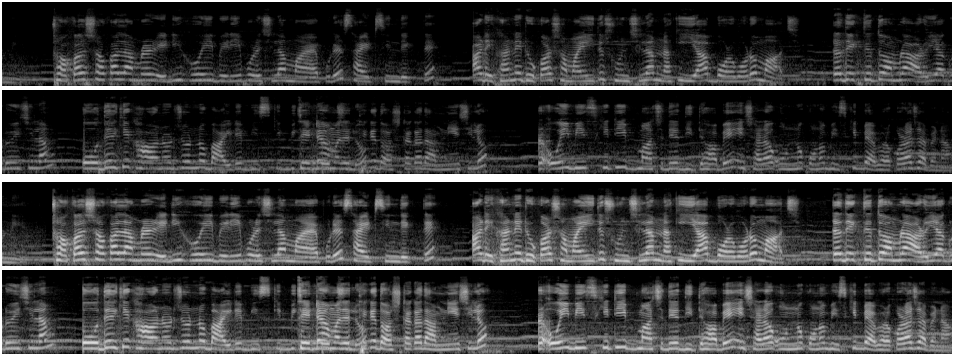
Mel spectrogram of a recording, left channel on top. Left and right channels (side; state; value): left; quieter; 13.4 dB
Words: নিয়ে। সকাল সকাল আমরা রেডি হয়ে বেরিয়ে পড়েছিলাম মায়াপুরের সাইট সিন দেখতে। আর এখানে ঢোকার সময়ই তো শুনছিলাম নাকি বড় বড় মাছ। এটা দেখতে তো আমরা আরোই আগ্রহী ছিলাম। তো ওদেরকে খাওয়ানোর জন্য বাইরে বিস্কিট সেটা আমাদের থেকে 10 টাকা দাম নিয়েছিল। আর ওই বিস্কিটই মাছদের দিতে হবে, এছাড়া অন্য কোনো বিস্কিট ব্যবহার করা যাবে না।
